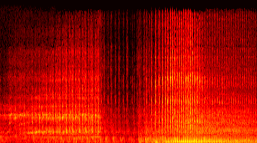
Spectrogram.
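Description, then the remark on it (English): A family's new portable generator in Israel cranks with a rattling, uneven chug, then catches and revs up into a loud, steady buzzing drone with a rising tone, and no voices. “But Kahan's mom is stocking up on dried food, and his dad shows us his new generator.”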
